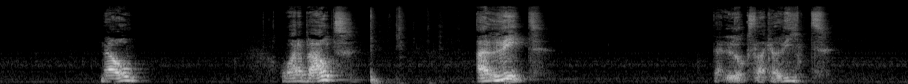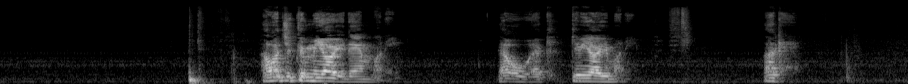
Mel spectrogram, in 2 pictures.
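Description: A young man speaks close up, with animation, in bursts and pauses.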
